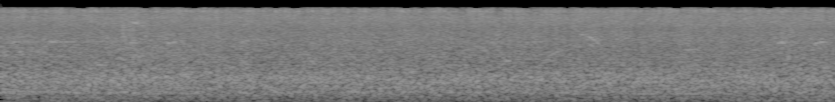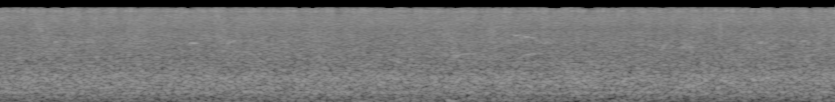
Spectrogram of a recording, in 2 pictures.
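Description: Water splashes steadily in a fountain.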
